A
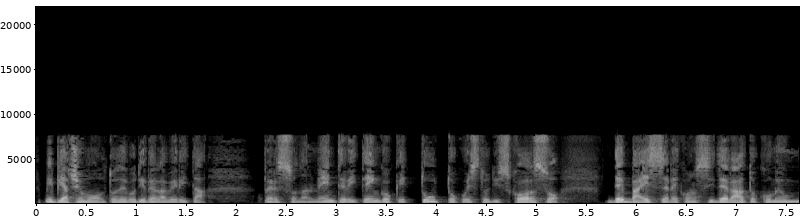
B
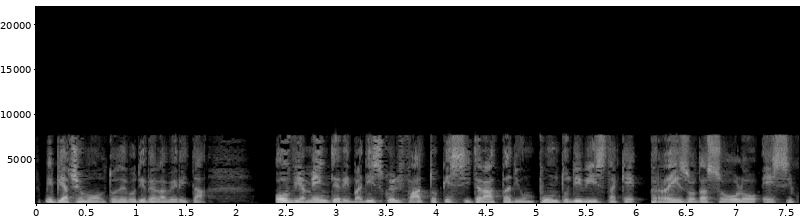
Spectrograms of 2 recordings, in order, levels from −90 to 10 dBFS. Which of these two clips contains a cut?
A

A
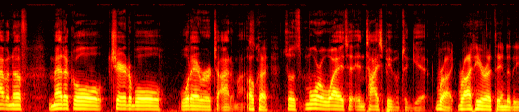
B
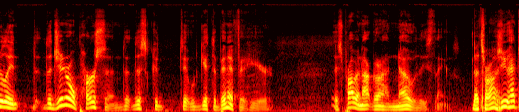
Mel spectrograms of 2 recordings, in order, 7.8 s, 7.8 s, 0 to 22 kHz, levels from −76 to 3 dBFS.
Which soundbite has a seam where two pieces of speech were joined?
A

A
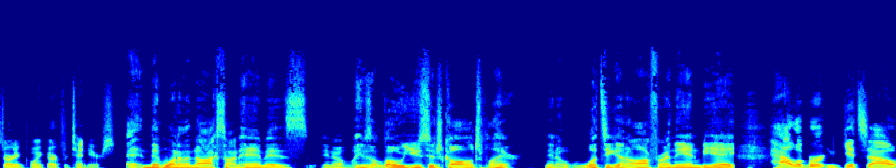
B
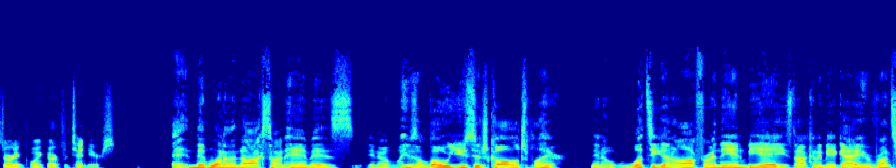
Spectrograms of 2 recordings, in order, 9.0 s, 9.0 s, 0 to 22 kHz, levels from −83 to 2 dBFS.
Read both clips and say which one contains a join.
A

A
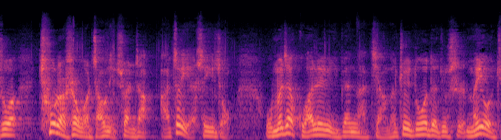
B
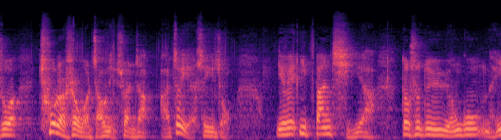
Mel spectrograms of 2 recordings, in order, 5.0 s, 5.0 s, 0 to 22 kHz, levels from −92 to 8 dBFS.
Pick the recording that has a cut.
B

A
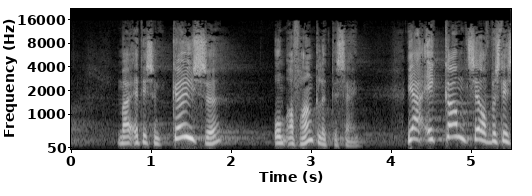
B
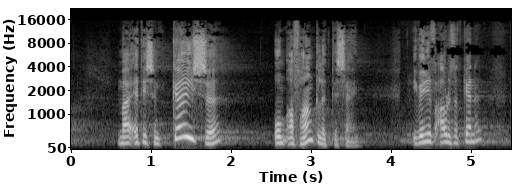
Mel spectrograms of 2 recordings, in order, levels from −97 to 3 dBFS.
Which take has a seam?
B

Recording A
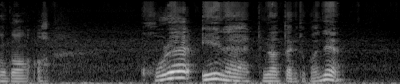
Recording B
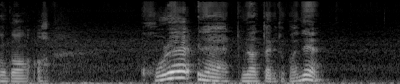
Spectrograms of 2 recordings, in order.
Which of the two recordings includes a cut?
B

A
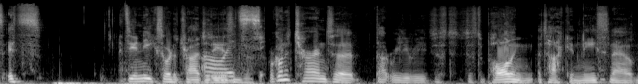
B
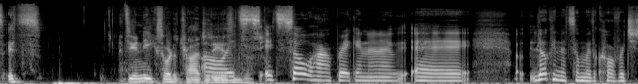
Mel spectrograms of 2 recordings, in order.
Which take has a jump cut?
A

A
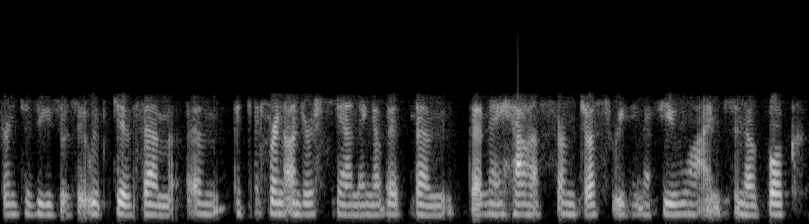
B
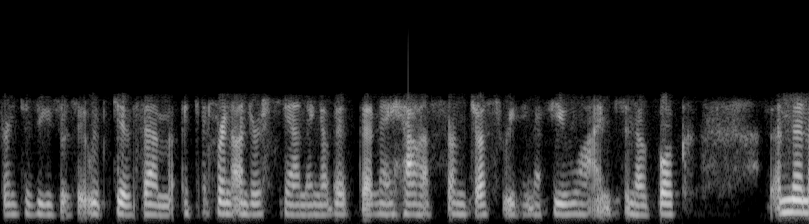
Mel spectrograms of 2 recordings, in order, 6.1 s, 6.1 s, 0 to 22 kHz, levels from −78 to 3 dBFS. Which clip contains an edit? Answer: B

